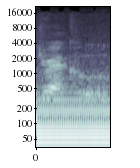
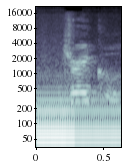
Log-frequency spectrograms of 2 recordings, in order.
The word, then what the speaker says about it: Dracul: like lamar even though technically it's pronounced dracula you know i'm like ain't nobody gonna call me dracula drake cool sounds way better that's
